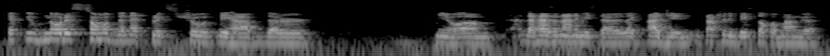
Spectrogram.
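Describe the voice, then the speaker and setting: A man's voice: fairly high pitch, steady tone, brisk, fairly bright tone, highs cut off. A man on a casual gaming podcast giving opinionated takes, thinking aloud with many fillers. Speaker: podcast co-host.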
